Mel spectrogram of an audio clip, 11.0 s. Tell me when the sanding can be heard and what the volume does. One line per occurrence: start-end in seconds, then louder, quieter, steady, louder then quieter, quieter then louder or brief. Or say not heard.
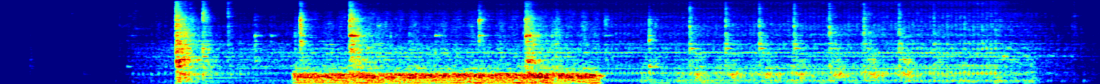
2.9-10.6 quieter.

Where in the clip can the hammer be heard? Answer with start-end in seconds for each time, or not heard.
1.6-9.6.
